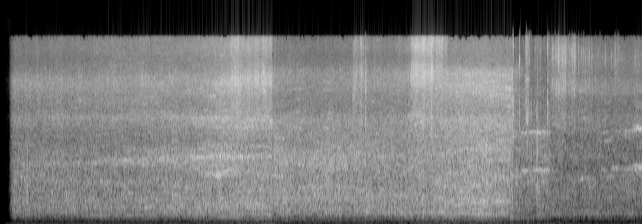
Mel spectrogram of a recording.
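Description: A steady rushing noise that drops away suddenly near the end, with two short spells of plastic bag crinkling in the middle and a few light clicks after the drop.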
